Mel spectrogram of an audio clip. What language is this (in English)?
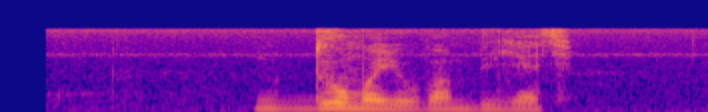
Russian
